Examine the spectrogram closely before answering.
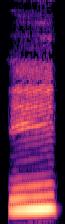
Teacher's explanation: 像标准的鼻辅音，比如说摸啊，这个摸单独发 M 这个音，不是读摸，而是读嗯。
